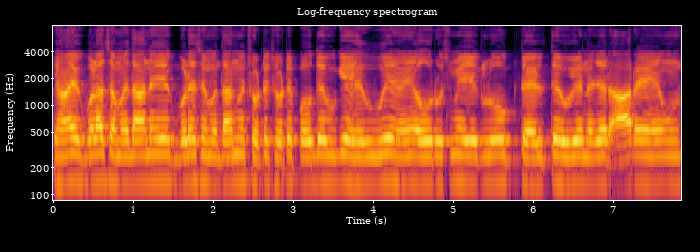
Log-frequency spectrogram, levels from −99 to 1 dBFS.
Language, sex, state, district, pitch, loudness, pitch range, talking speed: Hindi, male, Uttar Pradesh, Muzaffarnagar, 135 Hz, -16 LUFS, 135-140 Hz, 215 wpm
